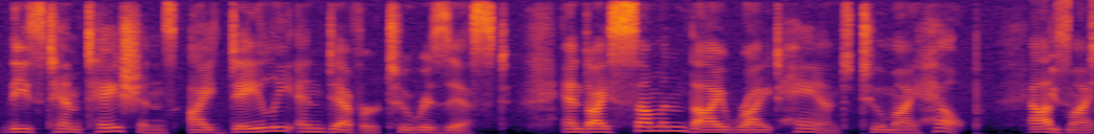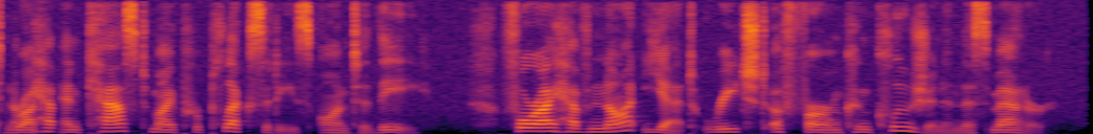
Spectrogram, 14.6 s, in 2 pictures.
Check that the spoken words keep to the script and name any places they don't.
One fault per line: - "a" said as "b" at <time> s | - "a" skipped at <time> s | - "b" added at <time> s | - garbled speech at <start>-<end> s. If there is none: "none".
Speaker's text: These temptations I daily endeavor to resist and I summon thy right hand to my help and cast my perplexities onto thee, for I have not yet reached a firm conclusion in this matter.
- garbled speech at 6.9-7.7 s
